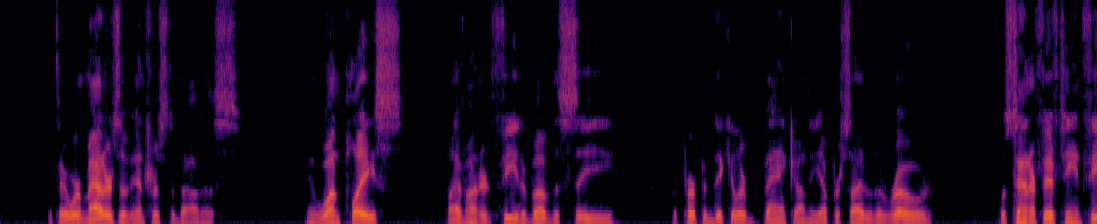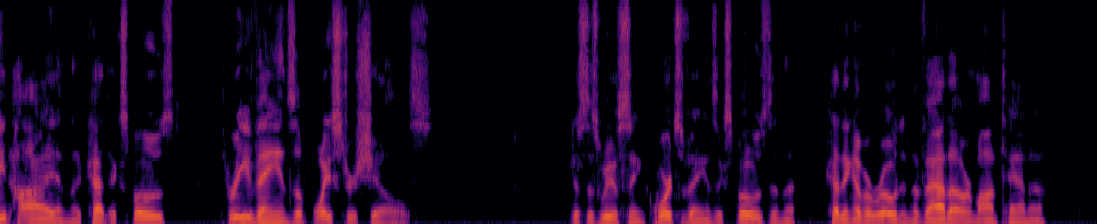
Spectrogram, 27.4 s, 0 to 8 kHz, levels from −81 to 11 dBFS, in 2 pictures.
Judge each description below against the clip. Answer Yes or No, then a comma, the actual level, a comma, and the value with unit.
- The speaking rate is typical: No, slow, 130 wpm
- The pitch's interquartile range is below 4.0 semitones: No, average, 4.8 semitones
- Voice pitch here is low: Yes, low, 110 Hz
